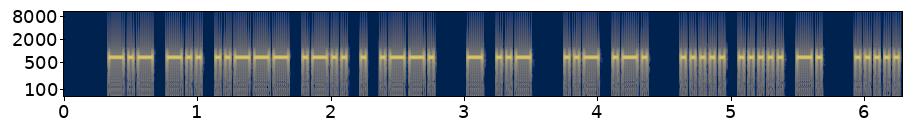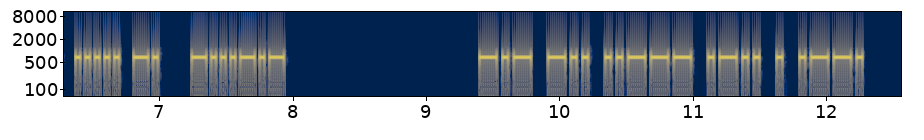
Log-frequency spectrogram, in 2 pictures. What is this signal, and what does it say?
Morse code, heard as a keyed tone, about 37 wpm, 700 Hz. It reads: KD2LEP TU UR 55N 55N <BK> KD2LEP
